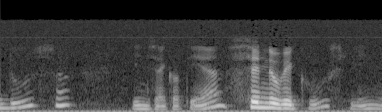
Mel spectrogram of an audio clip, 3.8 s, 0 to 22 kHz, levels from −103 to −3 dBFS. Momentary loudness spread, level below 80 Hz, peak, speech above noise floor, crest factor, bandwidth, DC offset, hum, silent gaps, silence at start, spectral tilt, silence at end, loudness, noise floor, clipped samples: 17 LU; -56 dBFS; -10 dBFS; 23 dB; 20 dB; 10.5 kHz; 0.5%; none; none; 0 s; -8 dB/octave; 0 s; -30 LUFS; -53 dBFS; under 0.1%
